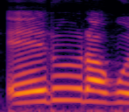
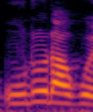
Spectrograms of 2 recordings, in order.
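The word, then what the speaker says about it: 得る: 이 사전형의 형태는 에르라고 읽을 수도 있고 우르라고 읽을 수도 있지만 이 형의 형태는 에나 이만 가능합니다. 우로 읽을 수는 없어요.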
